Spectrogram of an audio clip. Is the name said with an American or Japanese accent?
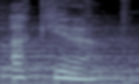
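Japanese. It is said with a Japanese pronunciation. The speaker calls it right. "I know it's Akira"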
